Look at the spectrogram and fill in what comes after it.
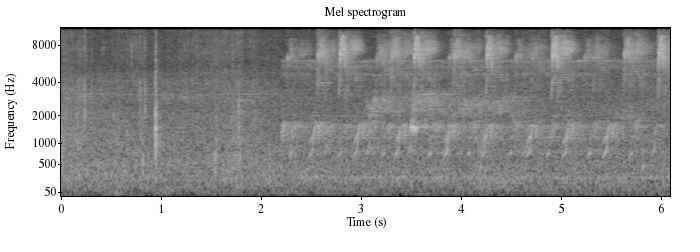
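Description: A forest bird calling a steady series of short, sharp notes, about three a second, starting about two seconds in after a faint lead-in with a single soft click.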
